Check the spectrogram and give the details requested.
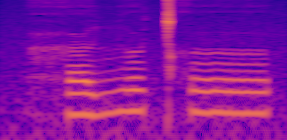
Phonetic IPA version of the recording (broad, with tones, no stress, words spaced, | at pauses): hœ˨ʎɵ˦ǀʰɵː˦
